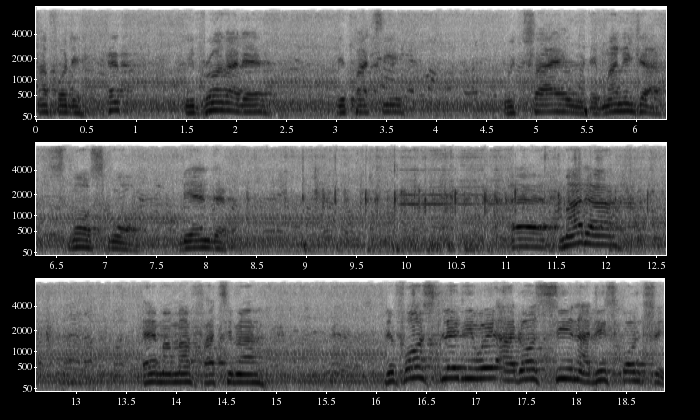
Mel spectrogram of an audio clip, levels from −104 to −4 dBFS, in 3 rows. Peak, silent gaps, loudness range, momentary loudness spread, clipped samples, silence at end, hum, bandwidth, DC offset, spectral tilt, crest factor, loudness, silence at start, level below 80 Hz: 0 dBFS; none; 4 LU; 11 LU; under 0.1%; 0 s; none; 7.6 kHz; under 0.1%; -6.5 dB/octave; 16 dB; -17 LUFS; 0 s; -42 dBFS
